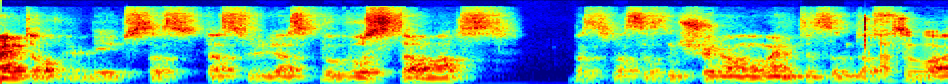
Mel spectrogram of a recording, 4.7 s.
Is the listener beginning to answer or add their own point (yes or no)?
no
